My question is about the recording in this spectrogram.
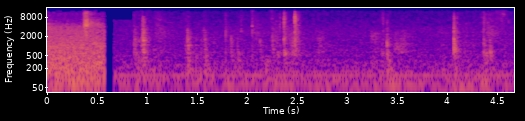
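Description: Steady outdoor street noise that cuts off abruptly about half a second in. A quiet stretch follows with a few faint, irregular light clicks, spaced roughly half a second to a second apart.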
